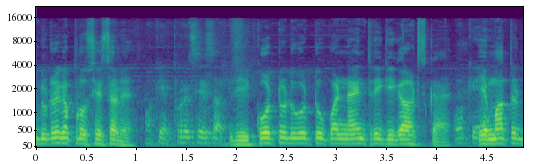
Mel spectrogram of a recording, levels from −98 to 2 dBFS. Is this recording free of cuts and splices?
yes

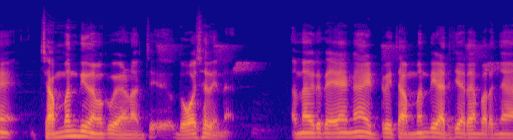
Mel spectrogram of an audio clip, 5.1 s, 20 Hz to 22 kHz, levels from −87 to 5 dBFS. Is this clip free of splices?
yes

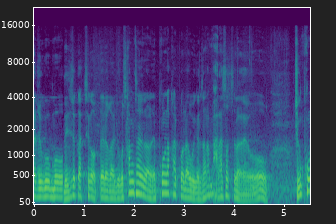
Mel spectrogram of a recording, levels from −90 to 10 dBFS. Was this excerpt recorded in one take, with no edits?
yes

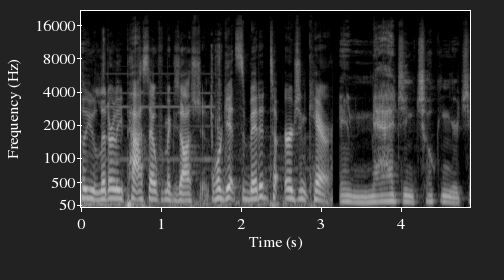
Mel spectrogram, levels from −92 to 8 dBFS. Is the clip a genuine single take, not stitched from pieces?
no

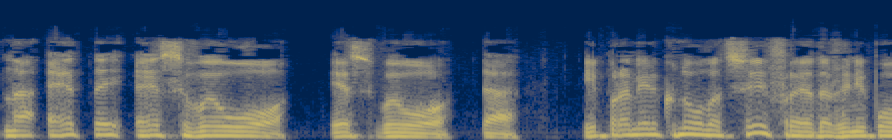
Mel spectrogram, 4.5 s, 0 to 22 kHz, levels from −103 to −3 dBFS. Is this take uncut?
yes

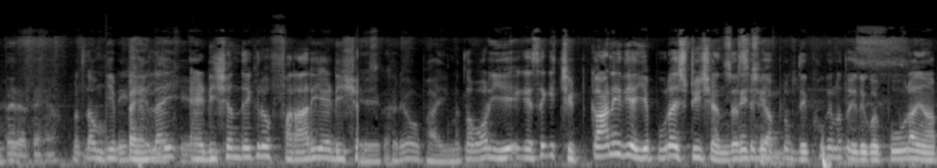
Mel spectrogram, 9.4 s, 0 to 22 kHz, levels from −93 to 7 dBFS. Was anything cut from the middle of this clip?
yes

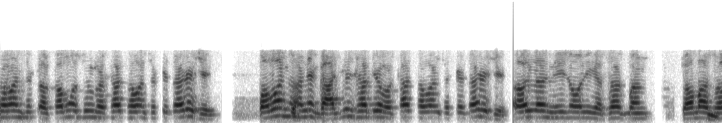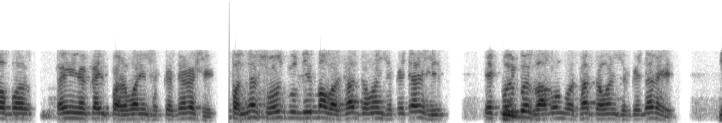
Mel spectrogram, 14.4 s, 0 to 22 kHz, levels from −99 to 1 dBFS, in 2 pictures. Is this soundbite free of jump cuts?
no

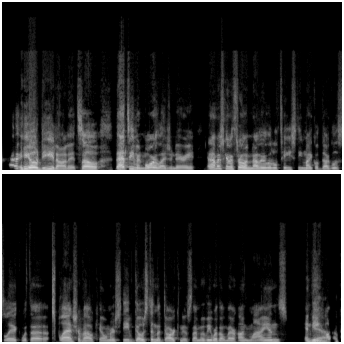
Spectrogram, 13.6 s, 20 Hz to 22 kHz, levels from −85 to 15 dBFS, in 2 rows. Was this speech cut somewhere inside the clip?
no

